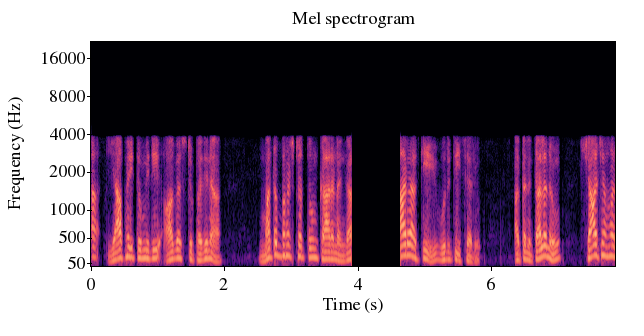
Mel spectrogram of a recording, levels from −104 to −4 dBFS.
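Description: From the start, the speech has passed through tandem speech coding: it was decoded and re-encoded at each network boundary, with the final leg fitting a low-rate coder like G.729A at 8 kbit/s after earlier G.726 and G.711 mu-law links. Each coder worked on audio the previous one had already degraded, so the errors compounded. The result is rough, muffled and warbly, with nothing above about 3.8 kHz.

From 3.90 s to 4.63 s, an audio dropout to silence removes about 0.73 s. The input stream was likely interrupted, perhaps by a failed link or momentary disconnection, while the recorder kept writing silence. The speech cuts off abruptly and resumes mid-flow, and the gap is silent, with no room tone, and whatever was said then is lost.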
